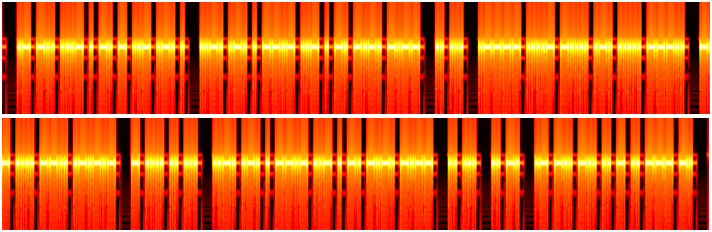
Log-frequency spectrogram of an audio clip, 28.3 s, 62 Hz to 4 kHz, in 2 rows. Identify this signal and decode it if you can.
Morse code, heard as a keyed tone, about 25 wpm, 750 Hz. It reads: ADVENTURE FREQUENCY IS 146R58 MHZ. THIS FREQUENCY IS IN ADDITION
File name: Morse / 25WPM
